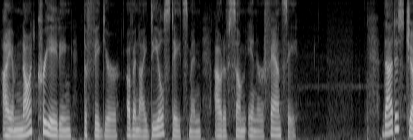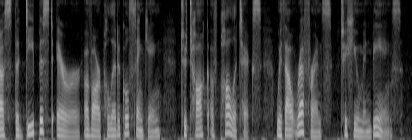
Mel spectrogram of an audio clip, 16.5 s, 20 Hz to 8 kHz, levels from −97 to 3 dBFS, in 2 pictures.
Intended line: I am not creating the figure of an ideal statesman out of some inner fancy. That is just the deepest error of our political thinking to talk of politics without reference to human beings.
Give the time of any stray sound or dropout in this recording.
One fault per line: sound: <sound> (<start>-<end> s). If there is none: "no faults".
no faults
